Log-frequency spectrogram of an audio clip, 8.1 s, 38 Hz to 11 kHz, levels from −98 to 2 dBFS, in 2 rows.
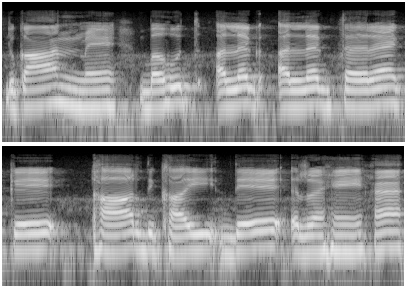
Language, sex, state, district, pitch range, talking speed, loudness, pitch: Hindi, male, Punjab, Fazilka, 150-165 Hz, 90 wpm, -14 LUFS, 155 Hz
